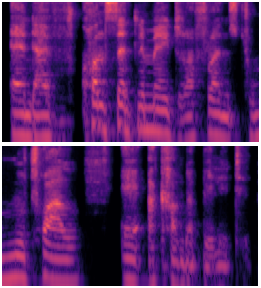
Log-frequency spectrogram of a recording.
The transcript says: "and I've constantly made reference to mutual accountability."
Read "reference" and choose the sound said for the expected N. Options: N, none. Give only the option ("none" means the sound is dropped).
N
